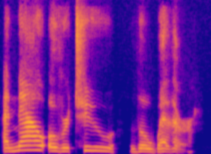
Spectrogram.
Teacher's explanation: And you're going to let your voice fall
